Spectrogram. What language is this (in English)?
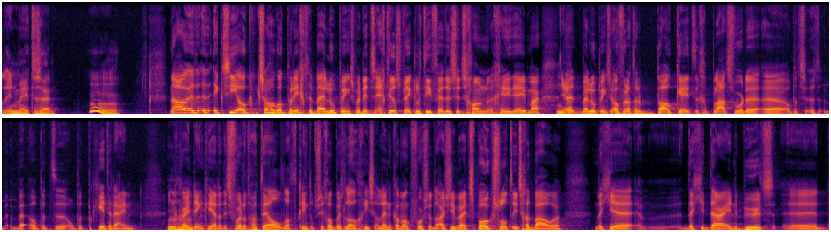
Dutch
